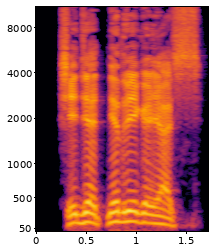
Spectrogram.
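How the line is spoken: Shouting again. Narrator (Russian): снова заорал Спарк

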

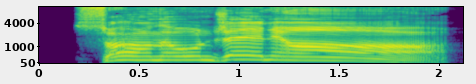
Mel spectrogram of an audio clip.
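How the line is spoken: Commissioner yelling. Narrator (Russian): вопил комиссарио

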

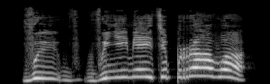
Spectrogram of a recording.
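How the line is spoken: Shouted out. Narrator (Russian): выкрикнул Сивец

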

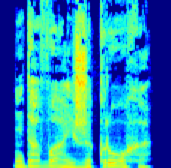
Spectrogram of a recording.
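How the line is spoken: Whispered in thought. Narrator (Russian): мысленно прошептала

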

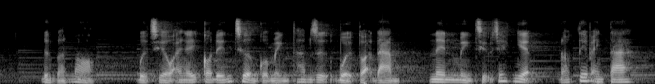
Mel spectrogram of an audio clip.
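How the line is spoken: Quiet explanation. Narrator (Vietnamese): Cô nhỏ giọng giải thích

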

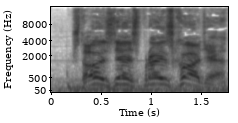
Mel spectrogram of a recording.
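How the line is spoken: Roaring. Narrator (Russian): взревел вахтовик

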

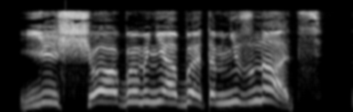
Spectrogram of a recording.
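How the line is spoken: Laughing. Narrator (Russian): засмеялся Водичка

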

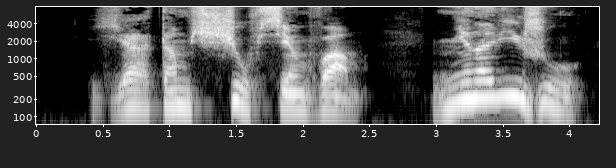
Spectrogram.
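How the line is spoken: Snarling while running. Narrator (Russian): зарычал на бегу

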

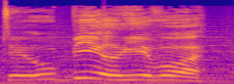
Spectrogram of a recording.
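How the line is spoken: Shout. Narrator (Russian): закричал я

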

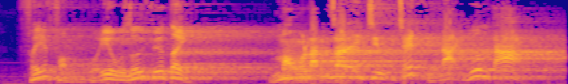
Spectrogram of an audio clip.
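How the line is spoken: Demon king's thunderous roar. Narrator (Vietnamese): Yêu vương Quỷ Ngưu đứng ở trên cao mà quát lên ầm ầm

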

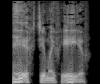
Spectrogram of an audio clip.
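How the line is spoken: Sighing. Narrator (Russian): вздохнул

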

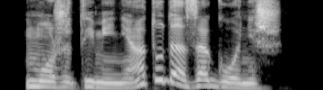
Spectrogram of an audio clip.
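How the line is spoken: Sarcastic question. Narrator (Russian): язвительно поинтересовался он

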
